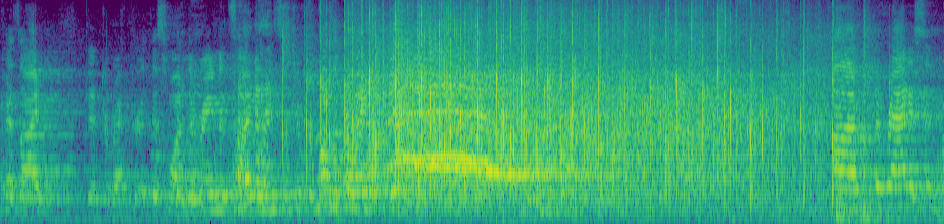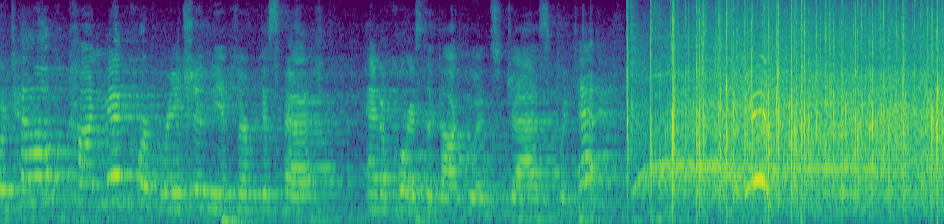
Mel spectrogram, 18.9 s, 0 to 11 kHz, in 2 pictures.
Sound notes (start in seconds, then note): 3.1 cheering and applause; 15.6 applause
